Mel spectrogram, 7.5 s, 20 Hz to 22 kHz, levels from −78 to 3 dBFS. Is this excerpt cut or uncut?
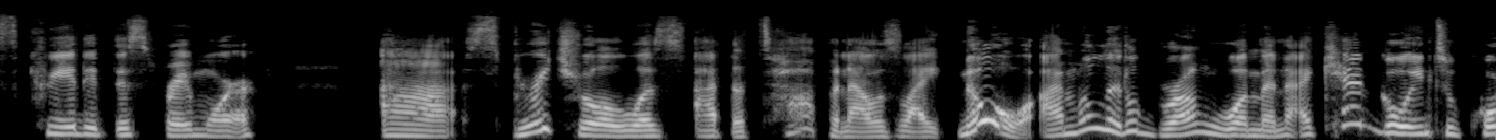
cut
